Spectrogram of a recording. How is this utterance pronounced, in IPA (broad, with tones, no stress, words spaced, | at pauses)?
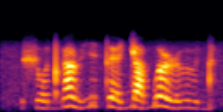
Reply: ʃo˩d ɡa˥˩ɳi̤˥˧rt̪ɛ˧˩˧ɟa˧˩˧ bʌ˥˩ ɭɯ˥˩d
